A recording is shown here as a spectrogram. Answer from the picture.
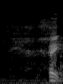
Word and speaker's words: HAI: HAI is spelled, pronounced HAI. Hey.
